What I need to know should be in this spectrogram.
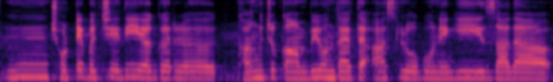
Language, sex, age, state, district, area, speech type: Dogri, female, 18-30, Jammu and Kashmir, Jammu, rural, spontaneous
